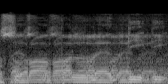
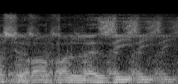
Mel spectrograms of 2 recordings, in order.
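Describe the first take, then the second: First: The consonant is a d sound. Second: The consonant is a z sound. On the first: "dipakai dal" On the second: "digantinya dengan zai"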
